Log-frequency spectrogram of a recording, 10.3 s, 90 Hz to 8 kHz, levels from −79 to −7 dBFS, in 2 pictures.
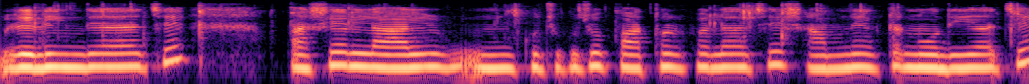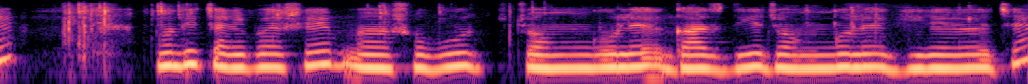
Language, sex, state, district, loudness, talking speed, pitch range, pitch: Bengali, female, West Bengal, Paschim Medinipur, -19 LUFS, 140 wpm, 215-230 Hz, 220 Hz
